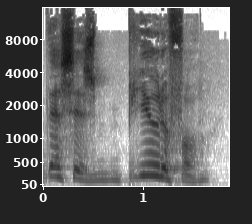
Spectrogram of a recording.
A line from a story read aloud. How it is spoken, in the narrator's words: The splendor of it all made him catch his breath, and he exclaimed out loud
